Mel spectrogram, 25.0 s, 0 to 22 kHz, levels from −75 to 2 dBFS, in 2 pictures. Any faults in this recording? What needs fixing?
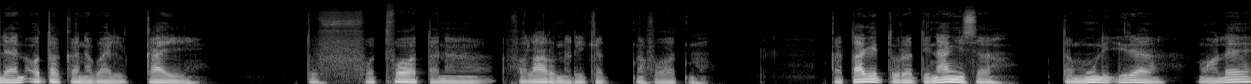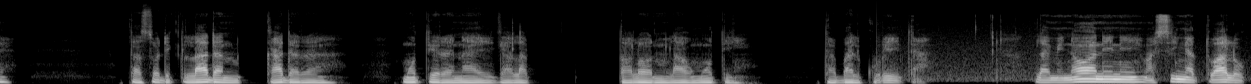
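From 21.28 s to the end, the speech turns duller. The input likely switched to a poorer device: the spectrogram shows nothing above 10.5 kHz and a new noise floor about 30 dB down, with no gap or waveform level jump. Lock the recording input to one device so the system cannot change microphones mid-session.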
